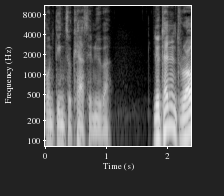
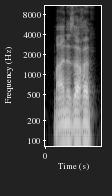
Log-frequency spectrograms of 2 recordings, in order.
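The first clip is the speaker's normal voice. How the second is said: ordinary delivery, nothing marked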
